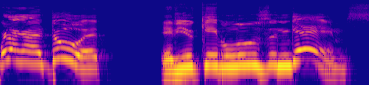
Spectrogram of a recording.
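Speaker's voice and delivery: awful put-on Chicago accent, pitched very high. Explaining a stadium dispute, speaking for the city of Chicago in a bad Chicago accent. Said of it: "That Chicago accent was awful".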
